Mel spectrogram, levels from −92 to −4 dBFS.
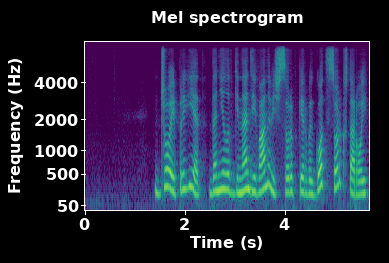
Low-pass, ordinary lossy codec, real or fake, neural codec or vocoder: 7.2 kHz; none; fake; codec, 16 kHz, 0.3 kbps, FocalCodec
